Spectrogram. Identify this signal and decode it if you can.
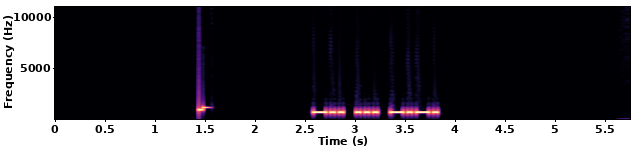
Morse code, heard as a keyed tone, about 28 wpm, 700 Hz. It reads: DSC
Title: USA Call Sign Postfixes - 3 Letters 28wpm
